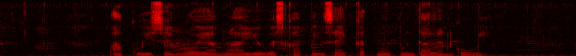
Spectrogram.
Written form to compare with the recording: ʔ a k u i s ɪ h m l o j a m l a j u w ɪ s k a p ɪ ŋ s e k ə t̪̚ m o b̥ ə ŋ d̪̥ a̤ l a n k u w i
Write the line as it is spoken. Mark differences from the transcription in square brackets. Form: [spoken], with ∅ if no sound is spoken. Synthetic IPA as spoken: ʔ a k u i s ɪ h m l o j a m l a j u w ɪ s k a p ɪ ŋ s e k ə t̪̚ m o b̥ ə ŋ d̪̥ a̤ l a n k u w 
